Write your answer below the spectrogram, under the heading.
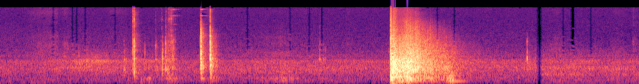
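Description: A few sharp clicks, then a single loud rifle shot about four seconds in that dies away within a second.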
